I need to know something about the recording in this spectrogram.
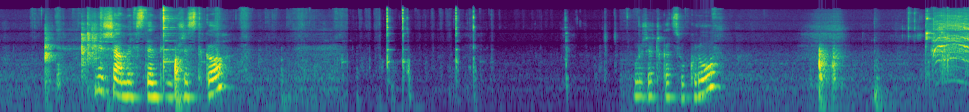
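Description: A metal spoon clinks and scrapes against a glass bowl.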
